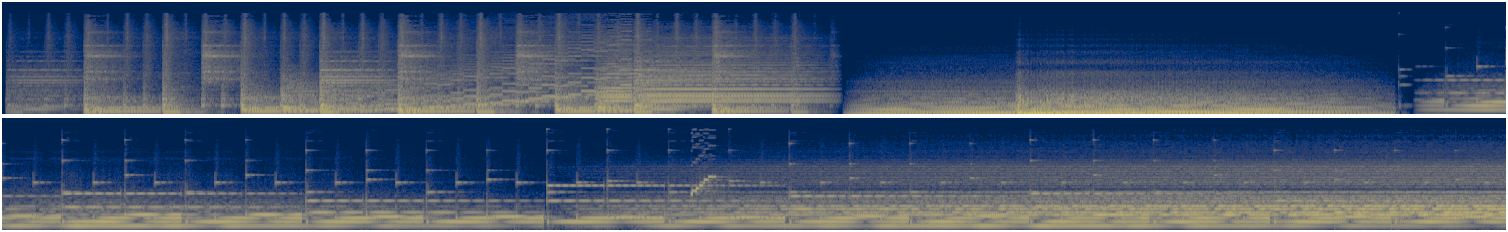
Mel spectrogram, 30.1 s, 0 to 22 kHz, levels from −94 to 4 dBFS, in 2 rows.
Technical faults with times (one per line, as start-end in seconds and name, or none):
none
